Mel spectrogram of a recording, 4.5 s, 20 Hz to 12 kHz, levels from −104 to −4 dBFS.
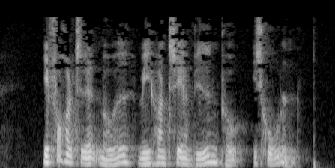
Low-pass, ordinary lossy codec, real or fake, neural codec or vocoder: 9.9 kHz; MP3, 32 kbps; fake; vocoder, 22.05 kHz, 80 mel bands, WaveNeXt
